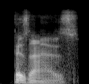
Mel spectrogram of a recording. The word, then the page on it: pizazz: British English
